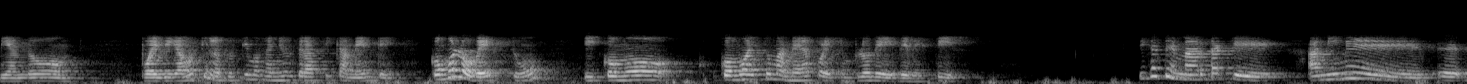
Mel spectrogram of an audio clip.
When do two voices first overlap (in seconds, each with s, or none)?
none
